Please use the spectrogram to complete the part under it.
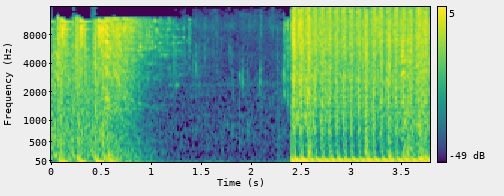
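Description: Video game gunfire rattles in loud, rapid automatic bursts: a dense volley at first, a brief quieter lull, then a sudden heavy sustained stream of shots to the end.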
